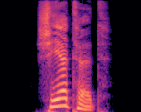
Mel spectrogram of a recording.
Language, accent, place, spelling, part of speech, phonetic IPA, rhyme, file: German, Germany, Berlin, schertet, verb, [ˈʃeːɐ̯tət], -eːɐ̯tət, De-schertet.ogg
- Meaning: inflection of scheren: 1. second-person plural preterite 2. second-person plural subjunctive II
